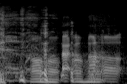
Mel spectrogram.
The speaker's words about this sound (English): I had to clear that throat. Let me clear my throat.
